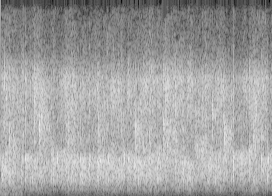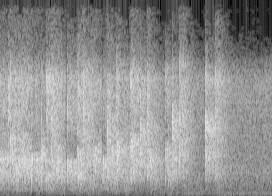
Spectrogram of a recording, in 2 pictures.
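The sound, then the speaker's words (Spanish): A crowd breaks into sustained applause for the Lord, dense rapid clapping that stays loud and steady for several seconds before thinning and fading toward the end. “Si le dan un aplauso, déselo al Señor, por favor.”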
